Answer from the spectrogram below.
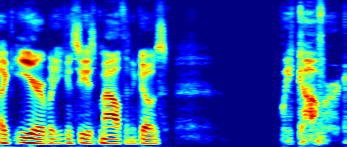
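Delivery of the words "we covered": imitated whisper, quieter. Retelling what a player whispered into a teammate's ear: imitating Luka Garza whispering. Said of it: "whispers into, like, another teammate's ear".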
